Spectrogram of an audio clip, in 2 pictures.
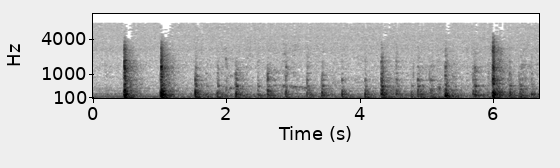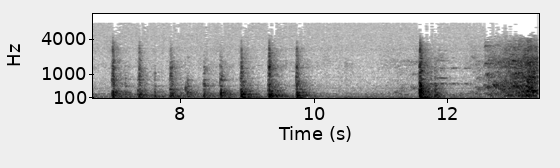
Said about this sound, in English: Collins Sell will play a tune on the dummy keyboard, and the teams will try to work out what it is.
